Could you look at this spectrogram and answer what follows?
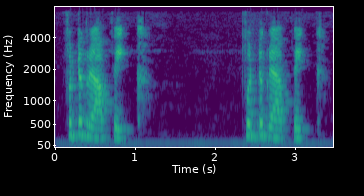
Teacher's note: Primary accent on the third syllable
